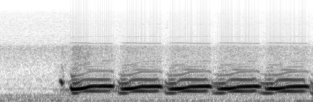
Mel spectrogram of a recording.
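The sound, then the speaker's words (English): A wood thrush song slowed to one-tenth speed, giving only the higher-frequency sound of the bird's right voice box: one clear, fluty whistled tone that wavers slightly and pulses in four connected phrases. It is loud, with nothing else beneath it. “There's the right voice box, it's the higher frequency.”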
